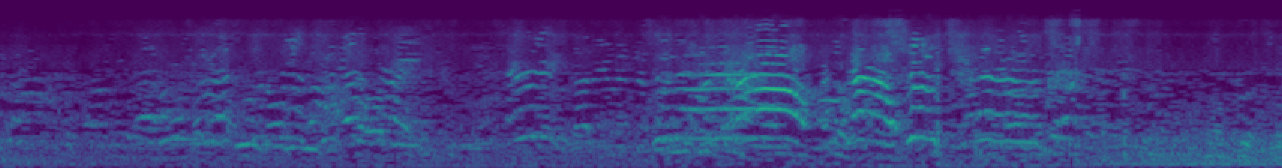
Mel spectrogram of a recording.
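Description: Children chatter and shout excitedly outdoors.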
